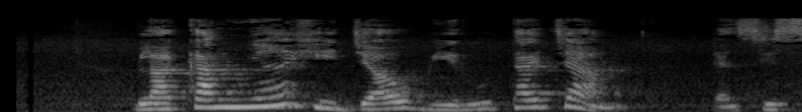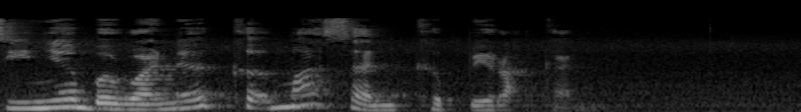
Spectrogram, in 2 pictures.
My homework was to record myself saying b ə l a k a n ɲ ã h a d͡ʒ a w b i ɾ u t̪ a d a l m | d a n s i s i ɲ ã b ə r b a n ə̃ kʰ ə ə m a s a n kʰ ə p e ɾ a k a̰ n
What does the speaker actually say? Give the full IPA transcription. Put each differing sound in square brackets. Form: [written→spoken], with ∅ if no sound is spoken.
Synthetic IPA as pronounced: b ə l a k a [n→ŋ] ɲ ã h [a→i] d͡ʒ a w b i ɾ u t̪ a [d→d͡ʒ] a [l→∅] m | d a n s i s i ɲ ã b ə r [b→w] a n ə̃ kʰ ə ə m a s a n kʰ ə p e ɾ a k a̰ n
